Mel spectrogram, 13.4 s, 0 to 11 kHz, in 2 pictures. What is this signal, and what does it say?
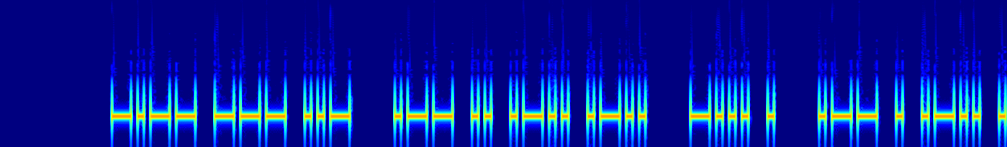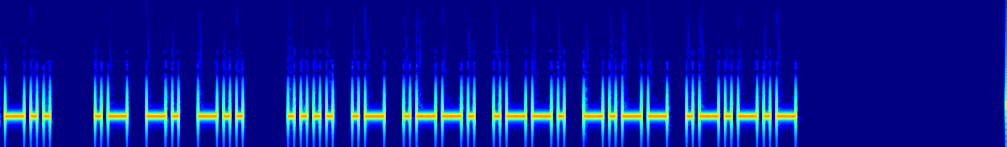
Morse code, heard as a keyed tone, about 28 wpm, 700 Hz. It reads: YOU WILL BE WELL AND HAPPY.
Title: Sentences from Top 1000 Words 28wpm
